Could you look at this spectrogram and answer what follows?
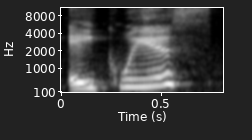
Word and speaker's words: aqueous: word aqueous in it it's actually aqueous I had to I had to look it up on how to pronounce it oh my God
